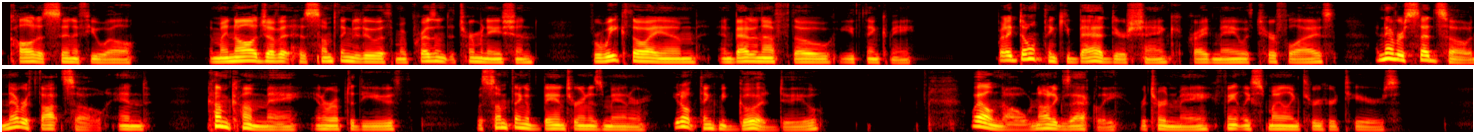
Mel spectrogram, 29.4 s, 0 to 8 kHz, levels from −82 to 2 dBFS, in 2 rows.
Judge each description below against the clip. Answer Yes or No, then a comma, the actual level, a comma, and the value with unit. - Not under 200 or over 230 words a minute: No, average, 175 wpm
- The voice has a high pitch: No, low, 105 Hz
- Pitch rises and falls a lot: No, average, 4.2 semitones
